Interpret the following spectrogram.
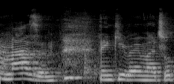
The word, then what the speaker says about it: Mazen: your last name correctly I'm never sure if it's maen or Mason maen ma m sorry ma ma like jazz sorry about that yeah maen thank you very much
